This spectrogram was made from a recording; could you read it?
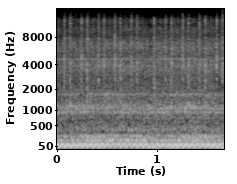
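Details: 1987 Nissan Pathfinder VG30 V6 after head gasket replacement, steady warm idle with a light fast even tick on one bank; owner unsure whether piston slap or exhaust leak, click remains after oil change.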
